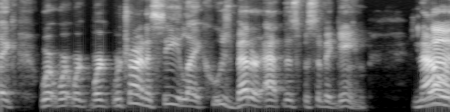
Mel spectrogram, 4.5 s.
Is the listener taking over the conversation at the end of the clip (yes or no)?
yes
